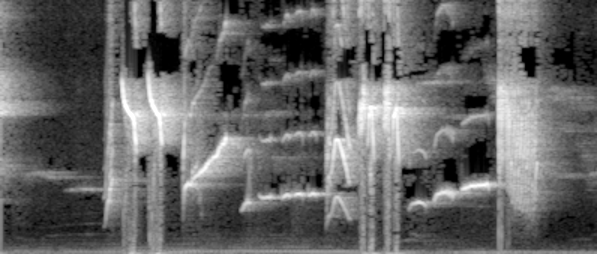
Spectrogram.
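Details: Sunda blue robin singing to call out a rival: sharp clicks opening into long even whistles, some rising, ending in a hissy burst.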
